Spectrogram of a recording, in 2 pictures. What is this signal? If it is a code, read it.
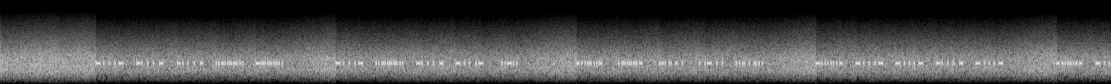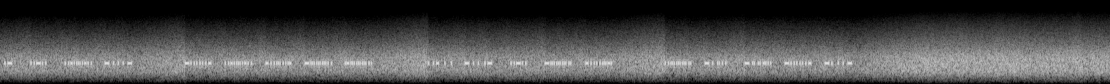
Hellschreiber (Feld-Hell, 122.5 baud), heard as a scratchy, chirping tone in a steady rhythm, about 1000 Hz, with radio static and a narrow filter. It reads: HUVSE HSUMI Q97TX DHNUN 0MIZN DZQE5 YMIBG 3KRDW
